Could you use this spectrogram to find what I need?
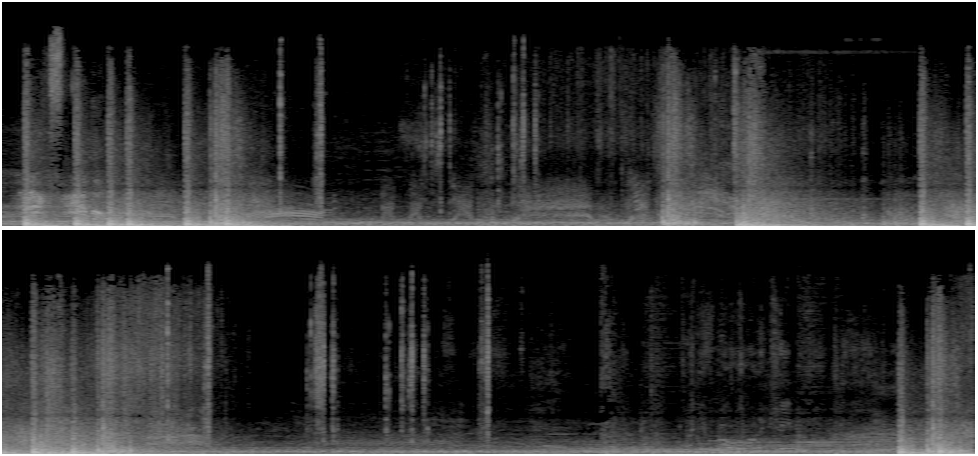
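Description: A shotgun fires in loud bursts.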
